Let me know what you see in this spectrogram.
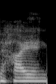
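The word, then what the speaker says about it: Heying: Yeah, it's actually Weinstein, and Hying rhymes with flying.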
